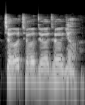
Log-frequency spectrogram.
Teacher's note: तो आप जब बोल के देखिए च छ ज झ य, तो आपकी जीभ तालु पर टकराती है।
